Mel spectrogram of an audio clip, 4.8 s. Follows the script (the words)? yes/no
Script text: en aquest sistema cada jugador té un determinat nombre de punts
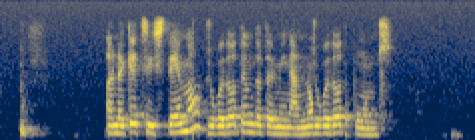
no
